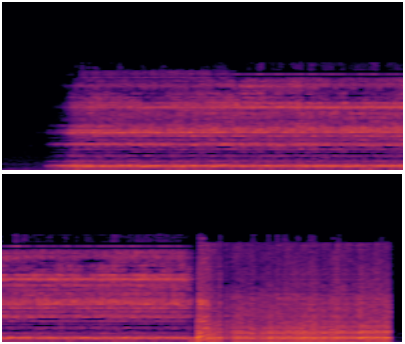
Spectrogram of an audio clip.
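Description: Rubber chicken toy giving a long, steady squawk. About four and a half seconds in it turns harsher and fuller, then cuts off suddenly near the end.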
